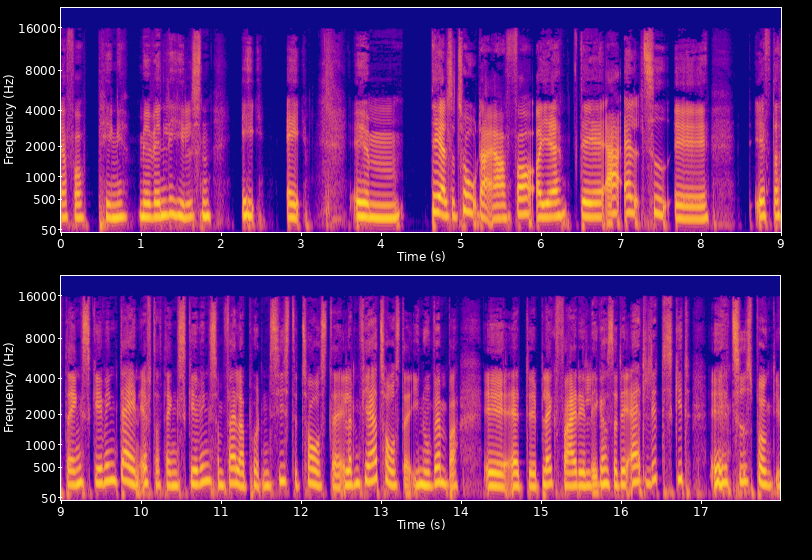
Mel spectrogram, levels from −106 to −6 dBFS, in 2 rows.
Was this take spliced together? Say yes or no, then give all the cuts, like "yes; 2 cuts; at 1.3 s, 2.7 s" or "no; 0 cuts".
no; 0 cuts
